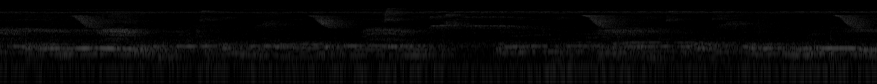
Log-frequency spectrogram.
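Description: Birds calling: a short falling call repeated about every two seconds over lower, wavering tones, faint under a steady low hum.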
